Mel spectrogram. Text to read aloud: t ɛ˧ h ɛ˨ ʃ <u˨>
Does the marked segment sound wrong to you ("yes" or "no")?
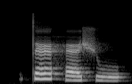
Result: no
